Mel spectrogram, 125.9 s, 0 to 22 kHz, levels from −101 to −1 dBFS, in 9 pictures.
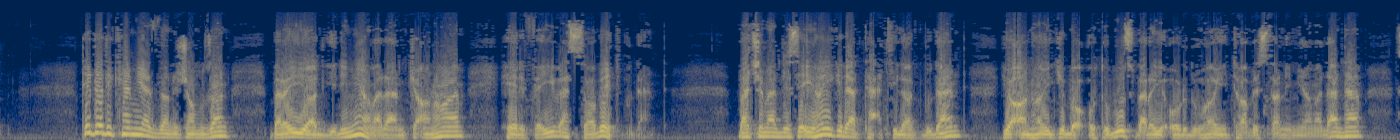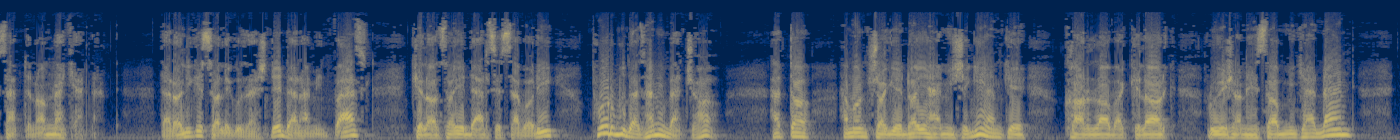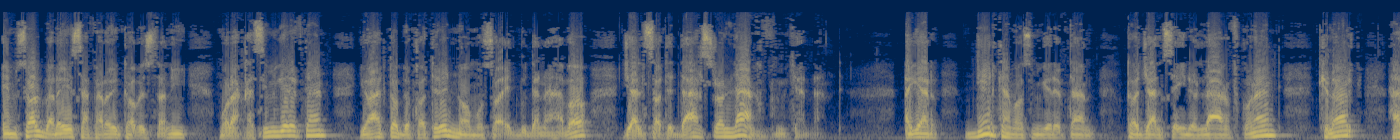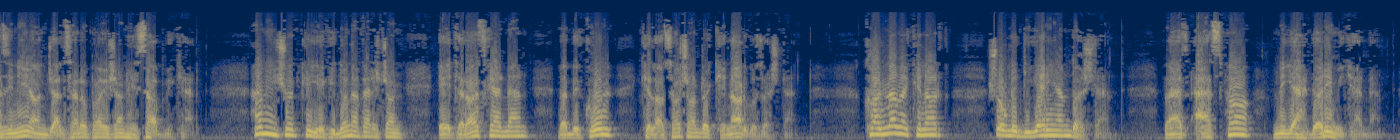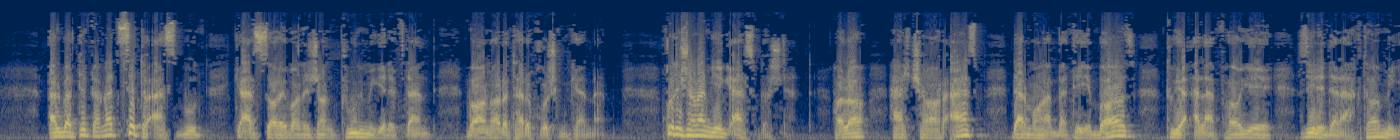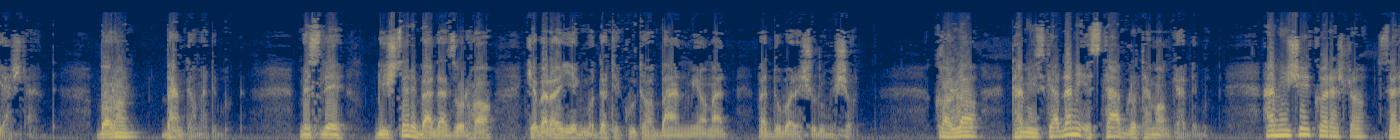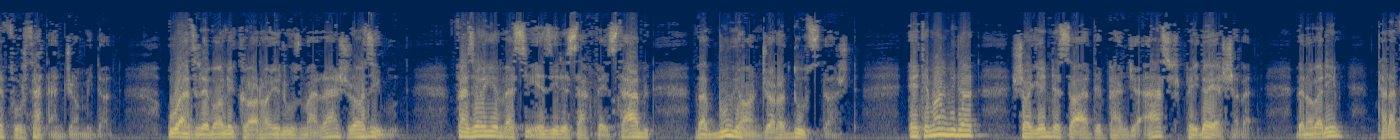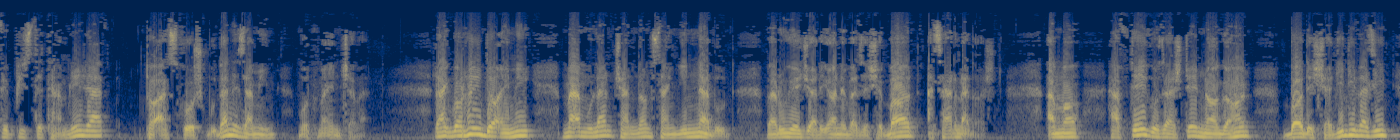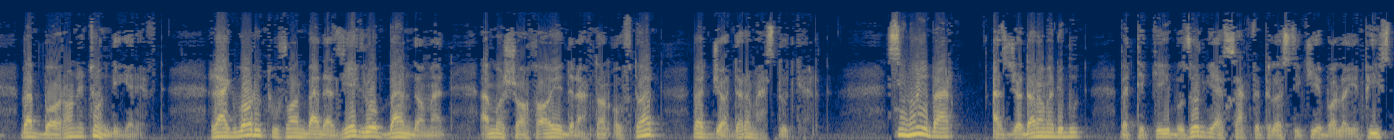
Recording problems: distortion; slight; 5% of the sound clipped

